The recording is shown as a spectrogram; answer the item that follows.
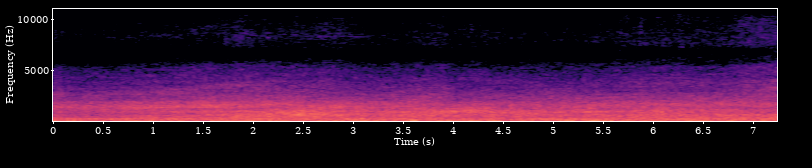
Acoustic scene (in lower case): residential area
